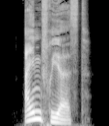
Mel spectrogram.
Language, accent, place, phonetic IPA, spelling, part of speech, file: German, Germany, Berlin, [ˈaɪ̯nˌfʁiːɐ̯st], einfrierst, verb, De-einfrierst.ogg
- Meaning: second-person singular dependent present of einfrieren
